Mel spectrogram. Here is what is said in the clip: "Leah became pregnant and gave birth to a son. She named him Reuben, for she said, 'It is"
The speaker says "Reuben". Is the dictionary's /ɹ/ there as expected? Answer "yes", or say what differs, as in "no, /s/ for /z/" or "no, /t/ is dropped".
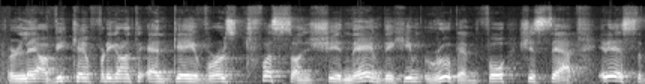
yes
